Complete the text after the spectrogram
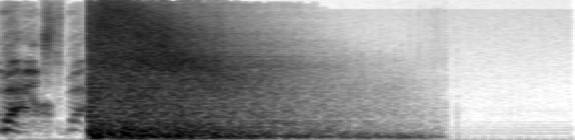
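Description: A heavy booming impact hits and slowly rings out.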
